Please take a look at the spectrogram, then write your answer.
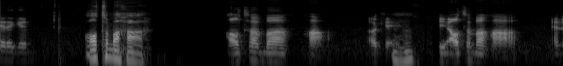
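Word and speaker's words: Altamaha-ha: the Alama how do you say it again alaha alaha okay the alaha and the creature is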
